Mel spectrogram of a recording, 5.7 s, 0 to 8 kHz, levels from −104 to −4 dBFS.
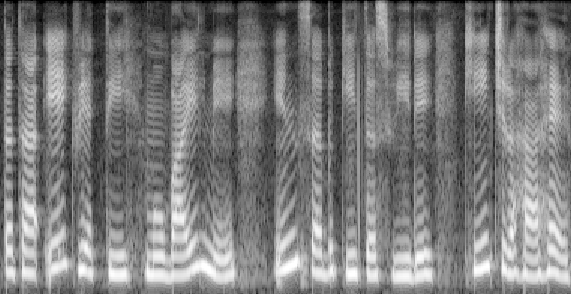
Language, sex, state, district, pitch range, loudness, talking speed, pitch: Hindi, female, Himachal Pradesh, Shimla, 195-240 Hz, -12 LUFS, 125 wpm, 210 Hz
